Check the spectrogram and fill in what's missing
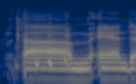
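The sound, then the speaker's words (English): A voice imitates a punch to a zombie's toothless mouth with a drawn-out, buzzy vocal grunt that swells in two loud pushes with a brief dip between, rather than a sharp percussive hit. “that's the sound of a punch to the toothless mouth.”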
